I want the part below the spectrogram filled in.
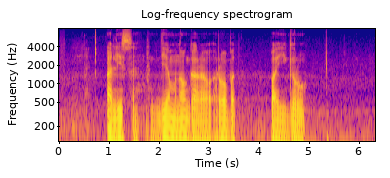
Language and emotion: Russian, neutral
